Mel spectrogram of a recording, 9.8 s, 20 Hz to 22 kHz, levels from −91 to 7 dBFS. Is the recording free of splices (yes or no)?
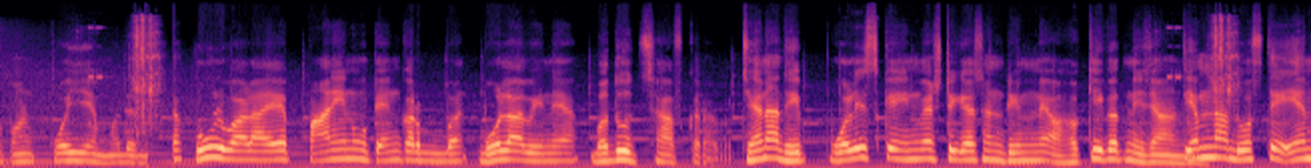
no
